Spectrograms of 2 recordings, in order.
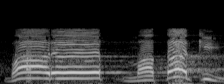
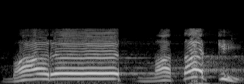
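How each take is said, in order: First: Higher, slow, loud rally call; roaring rallying speech. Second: Slow, loud rally call; roaring rallying speech. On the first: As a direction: roar it out even higher. Speaker repeats slogan. (ऊँचा गरजता नारा) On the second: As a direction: roar it out to the crowd. Speaker opens with slogans. (गरजता हुआ नारा) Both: Real, not acted.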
